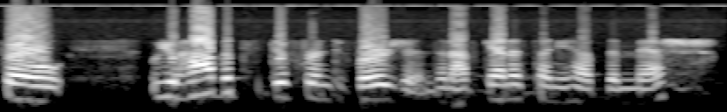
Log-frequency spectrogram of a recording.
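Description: A woman's voice: medium pitch, a little fast, no echo, low-quality recording. Chatty woman filmmaker, dry sound. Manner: animated, rambling with restarts and "like". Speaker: documentary director, guest. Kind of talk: conversational interview answers.

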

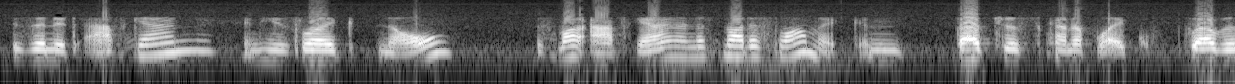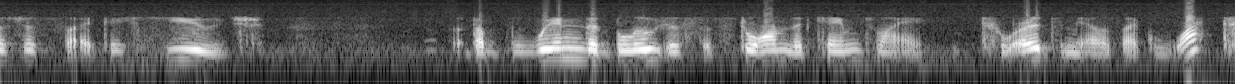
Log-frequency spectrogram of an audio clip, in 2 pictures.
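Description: A woman film director answering interview questions in an animated, rambling way, full of restarts and "like". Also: lowish voice, moderate pace, breathy edge, poor audio. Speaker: documentary director, guest.

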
